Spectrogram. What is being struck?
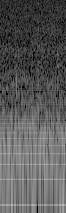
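Nothing is struck.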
